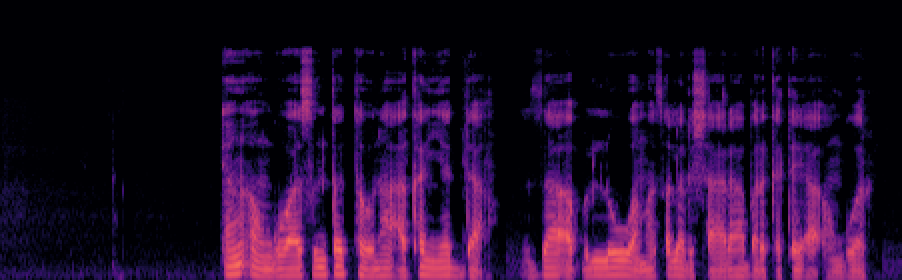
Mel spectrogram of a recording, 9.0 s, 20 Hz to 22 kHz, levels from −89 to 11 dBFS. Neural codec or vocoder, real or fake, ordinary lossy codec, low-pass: none; real; none; 10.8 kHz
